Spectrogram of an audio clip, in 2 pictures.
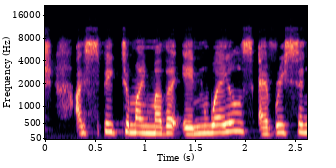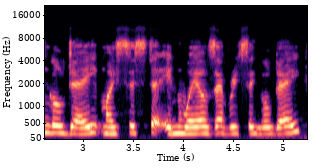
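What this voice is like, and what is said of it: Welsh accent, slightly softened. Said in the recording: “One could probably guess by your accent that you're not a native Canadian... the accent's never going to go away... some of the peaks and valleys have been rounded off just a little, it's still definitely a Welsh accent... it's definitely a very unique accent. It's easy to place.”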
